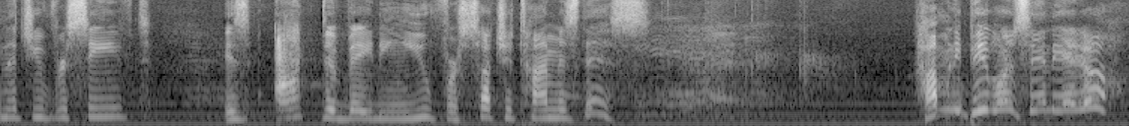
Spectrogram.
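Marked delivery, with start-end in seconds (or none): 6.1-7.4 fast and much higher, firing the question at them; rally the crowd with a sudden question; excited challenge. Real, not acted. Pastor firing up the church about San Diego, excited and fast.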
